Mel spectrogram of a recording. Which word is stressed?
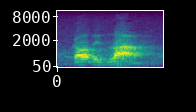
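love. The stress falls on the word love. God can be described by each of these terms. "I can say God is soul"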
